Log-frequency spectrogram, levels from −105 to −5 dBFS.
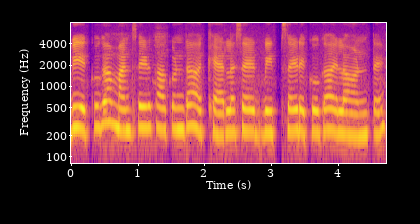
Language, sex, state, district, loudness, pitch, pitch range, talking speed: Telugu, female, Andhra Pradesh, Visakhapatnam, -17 LUFS, 235 Hz, 225-255 Hz, 150 wpm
